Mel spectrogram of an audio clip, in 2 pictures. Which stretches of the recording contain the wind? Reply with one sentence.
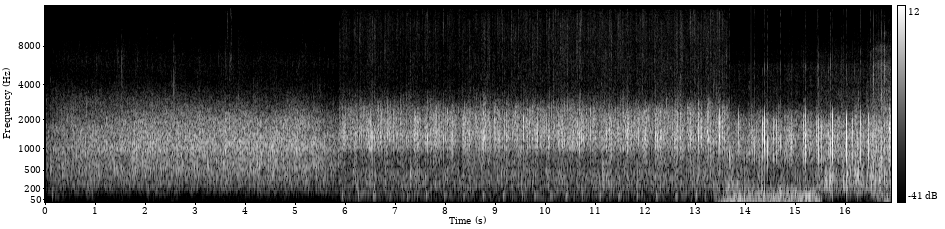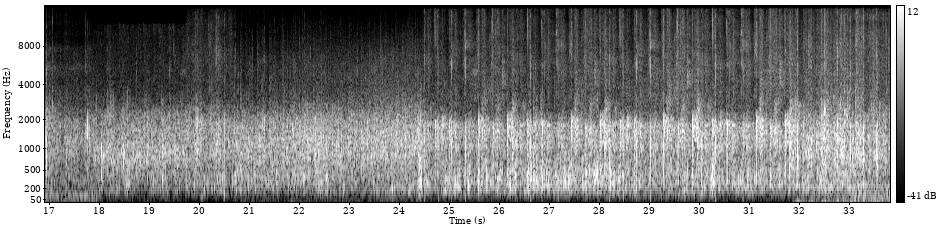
You can hear the wind from 13.4 to 33.7 s.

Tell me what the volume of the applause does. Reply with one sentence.
The volume of the applause goes up.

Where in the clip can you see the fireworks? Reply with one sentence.
You can't hear the fireworks here.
